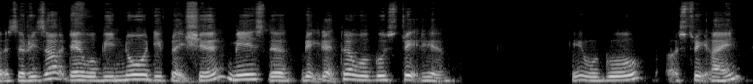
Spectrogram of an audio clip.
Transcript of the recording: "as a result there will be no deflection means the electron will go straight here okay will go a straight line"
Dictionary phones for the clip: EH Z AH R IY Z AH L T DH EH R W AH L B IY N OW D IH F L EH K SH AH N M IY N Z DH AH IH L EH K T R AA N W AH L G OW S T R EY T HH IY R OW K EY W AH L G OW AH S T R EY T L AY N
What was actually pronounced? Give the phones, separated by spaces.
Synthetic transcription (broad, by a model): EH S AH R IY Z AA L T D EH W AH L B IY N OW D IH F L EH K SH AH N M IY N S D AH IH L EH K T AA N W AH L G OW S T R EY T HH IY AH OW K EY W AH L G OW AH S T R EY T L AY N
